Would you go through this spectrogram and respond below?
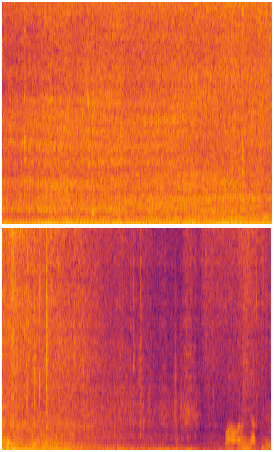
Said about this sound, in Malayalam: വണ്ടി ഇപ്പൊ പവർ വന്നപ്പോഴത്തേക്ക് വണ്ടി തുള്ളി തുള്ളി കയറുന്നുണ്ടല്ലേ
